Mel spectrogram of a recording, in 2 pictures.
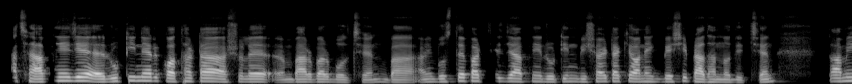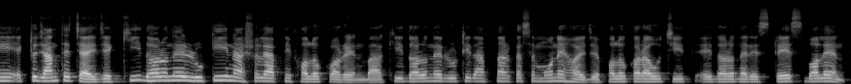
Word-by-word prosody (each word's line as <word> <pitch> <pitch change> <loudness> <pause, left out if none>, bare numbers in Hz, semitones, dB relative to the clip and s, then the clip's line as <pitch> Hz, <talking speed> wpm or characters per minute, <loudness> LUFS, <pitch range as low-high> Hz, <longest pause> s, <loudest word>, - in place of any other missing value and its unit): আচ্ছা। 155 -3 -3
আপনি 130 +7 -10
এই - - +2
যে, - - +8 0.3
রুটিন 175 +5 -1
এর 170 - +1
কথাটা 145 +1 +2 0.2
আসলে 125 +2 -4 0.2
অ্যা 105 - -7
বারবার 120 0 +1
বলছেন, 105 0 -6 0.2
বা 110 - -1 0.2
আমি 115 +2 -5
বুঝতে 130 +4 -1
পারছি 155 -1 0
যে 145 - +1
আপনি 135 +2 -9
রুটিন 135 +2 -5
বিষয়টাকে 145 +3 -2
অনেক 135 -1 -5
বেশি 130 +3 -3
প্রাধান্য 120 -3 +1
দিচ্ছেন। 110 +3 -5 0.6
তো - - -10
আমি 165 +3 -1 0.2
একটু 150 +4 +1
জানতে 170 +3 +5
চাই। - - +8
যে, 135 - +3 0.2
কি 195 - -3
ধরনের 185 +2 +4
রুটিন 190 +4 +1
আসলে 155 +2 -3
আপনি 145 +1 -9
ফলো 125 -1 +1
করেন 110 -3 -1
বা 110 - +1
কি 145 - -5
ধরণের 150 +2 +1
রুটিন 150 +2 -6
আপনার 145 0 -4
কাছে 150 0 -6
মনে 155 +1 0
হয় 120 -4 +1
যে 115 - 0
ফলো 130 0 0
করা 135 -1 +4
উচিত? 125 -1 -7 0.2
এই 120 - -2
ধরনের 125 0 0 0.2
স্ট্রেস 135 +3 -1 0.2
বলেন 145 +1 +2
140 Hz, 185 wpm, -23 LUFS, 125-155 Hz, 0.6 s, যে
